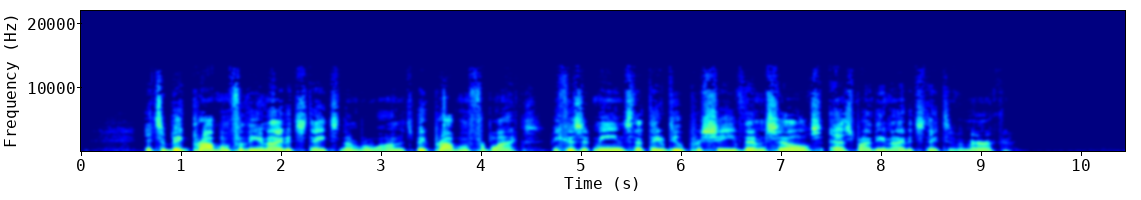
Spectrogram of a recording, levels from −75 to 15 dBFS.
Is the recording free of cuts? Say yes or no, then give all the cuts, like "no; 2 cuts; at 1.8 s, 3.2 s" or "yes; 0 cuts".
no; 3 cuts; at 4.6 s, 5.8 s, 7.7 s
